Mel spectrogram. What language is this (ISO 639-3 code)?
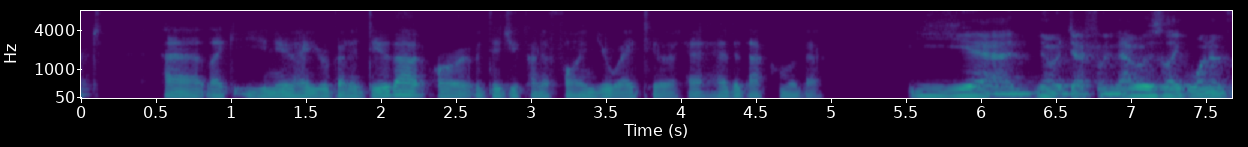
eng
